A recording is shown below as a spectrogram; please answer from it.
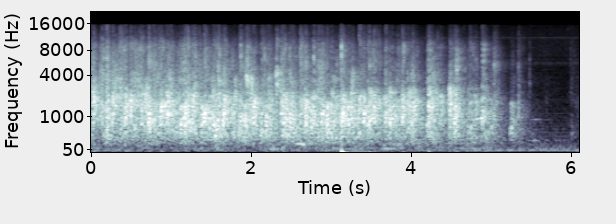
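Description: Audience applauding: a dense patter of many hands clapping for about five seconds, dying away near the end.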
